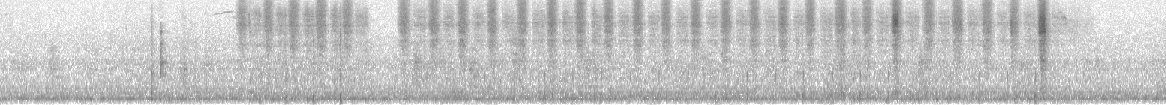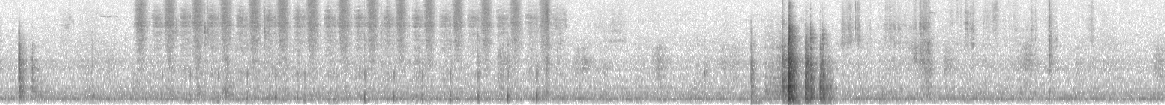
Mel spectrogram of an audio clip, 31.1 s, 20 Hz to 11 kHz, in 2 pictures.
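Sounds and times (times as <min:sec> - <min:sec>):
spray ink hissing spurts: 0:03.2 - 0:14.2, 0:17.3 - 0:23.1.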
